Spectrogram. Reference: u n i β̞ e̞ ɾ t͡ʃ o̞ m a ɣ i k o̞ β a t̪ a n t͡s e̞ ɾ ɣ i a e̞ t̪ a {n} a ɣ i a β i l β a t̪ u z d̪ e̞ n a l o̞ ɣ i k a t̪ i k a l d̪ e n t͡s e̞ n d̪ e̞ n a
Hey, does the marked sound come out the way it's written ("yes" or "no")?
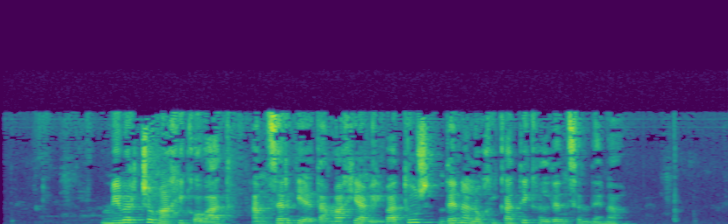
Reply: no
